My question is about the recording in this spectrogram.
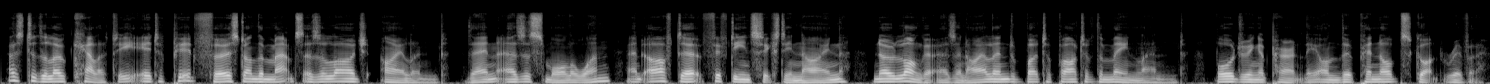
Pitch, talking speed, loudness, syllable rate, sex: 115 Hz, 165 wpm, -18 LUFS, 4.6 syllables/s, male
